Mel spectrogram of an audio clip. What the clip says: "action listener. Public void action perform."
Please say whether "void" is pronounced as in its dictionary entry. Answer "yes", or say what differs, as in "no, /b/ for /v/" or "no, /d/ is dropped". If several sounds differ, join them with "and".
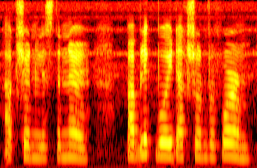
no, /b/ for /v/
